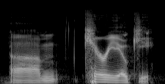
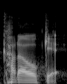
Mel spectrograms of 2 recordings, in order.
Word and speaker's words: karaoke: I'll leave you with trivia so everybody says karaoke do you have any idea how you actually pronounce the word karaoke karate okey no naka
